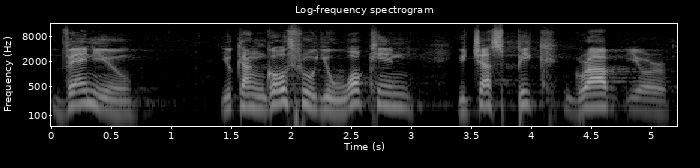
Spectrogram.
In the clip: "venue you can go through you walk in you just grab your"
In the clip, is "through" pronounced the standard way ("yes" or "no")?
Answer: yes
